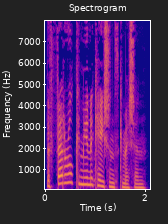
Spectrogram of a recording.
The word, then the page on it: federal communications commission: American English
